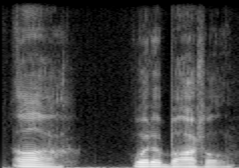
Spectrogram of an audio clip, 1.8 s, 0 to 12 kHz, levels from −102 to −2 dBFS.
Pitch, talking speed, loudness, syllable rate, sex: 125 Hz, 135 wpm, -15 LUFS, 4.0 syllables/s, male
